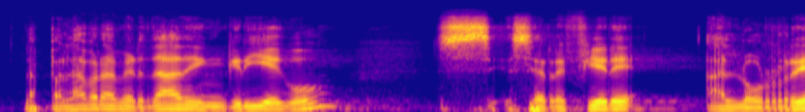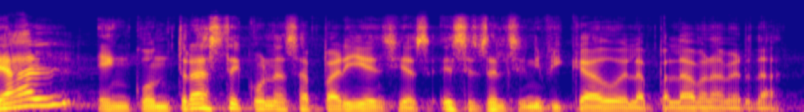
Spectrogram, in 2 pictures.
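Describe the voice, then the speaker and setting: A man, a pastor, preaching an expository sermon verse by verse, asking his listeners questions and swinging between loud emphasis and quiet asides. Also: on the low side, creaky, in a large hall. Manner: teaches verse by verse, asks the congregation questions.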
